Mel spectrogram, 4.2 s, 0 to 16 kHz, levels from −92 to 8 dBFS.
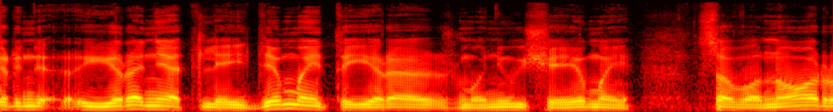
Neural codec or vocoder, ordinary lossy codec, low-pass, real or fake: none; MP3, 96 kbps; 14.4 kHz; real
